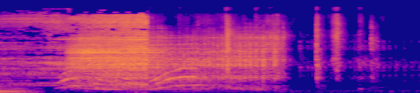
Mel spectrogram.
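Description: A wooden front door being opened: a brief rush of hiss with a wavering creak about half a second in, then a few light clicks and knocks, tailing off to quiet.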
